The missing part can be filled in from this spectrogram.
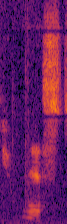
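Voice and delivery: very quiet, close whisper right in the ear. Voicing a familiar voice that whispers in the player's ear: whisper in the ear. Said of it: "a whisper in your ear in a very familiar voice".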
